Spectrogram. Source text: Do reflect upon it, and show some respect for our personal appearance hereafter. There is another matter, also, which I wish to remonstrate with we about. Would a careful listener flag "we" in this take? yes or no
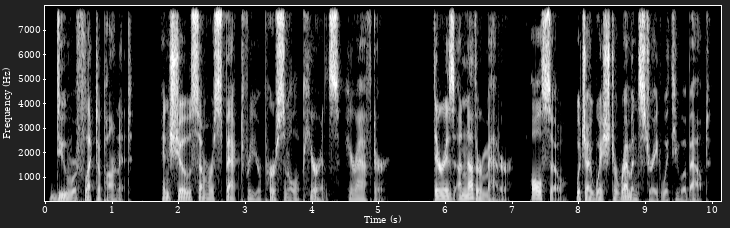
yes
